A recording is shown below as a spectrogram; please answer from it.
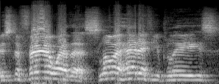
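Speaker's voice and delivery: very high, very loud, shrill goblin woman voice. Narrating a ship scene, a goblin crew member calls out, female goblin voice. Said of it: "a very clearly female goblin voice call out".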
